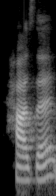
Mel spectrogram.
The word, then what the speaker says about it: Hase: And you can find us at Devon and Craig Hase, Hase, or Hase is the German pronunciation.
